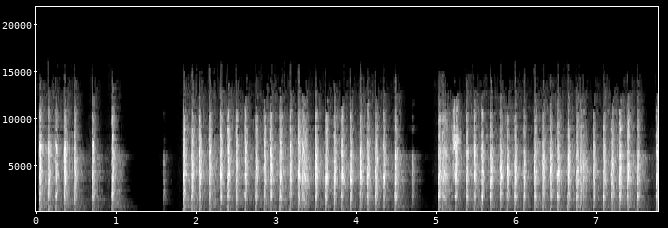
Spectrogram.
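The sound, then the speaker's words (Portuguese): A samba drum rhythm in the Mangueira style: dense, driving percussion with rapid repeated strokes and accented pulses, played loudly with two brief pauses before the groove resumes. No voices. “Então, só para eles verem de novo, fechar, faz o da Mangueira e faz esse do Partido Alto pra gente.”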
